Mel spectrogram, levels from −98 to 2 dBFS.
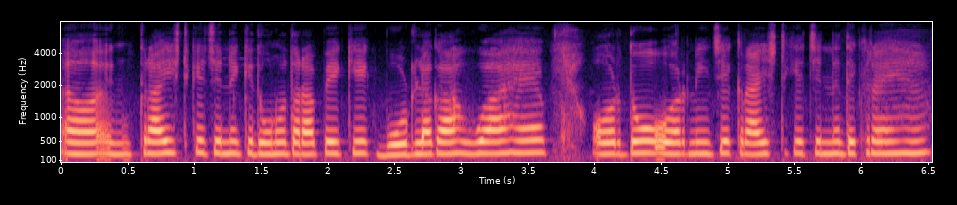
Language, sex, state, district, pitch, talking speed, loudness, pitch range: Hindi, female, Chhattisgarh, Raigarh, 245 Hz, 210 wpm, -15 LUFS, 235-250 Hz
